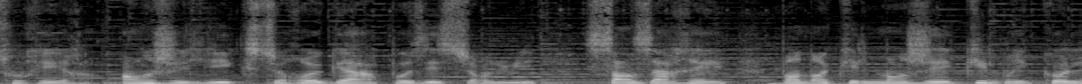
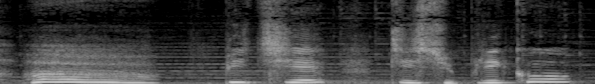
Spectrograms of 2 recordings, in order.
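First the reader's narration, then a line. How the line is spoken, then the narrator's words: Pleading. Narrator (French): suppliait Angelo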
